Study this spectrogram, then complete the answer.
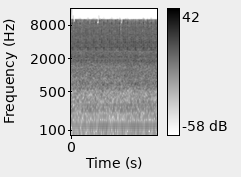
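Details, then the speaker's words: Restored 1977 Alfa Romeo Spider S2, two-litre twin overhead cam Nord engine, not yet fully tuned: steady, even idle with no knocks or misses over intake hiss; engine running perfectly. "there's the engine as you can hear it's uh operating perfectly"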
